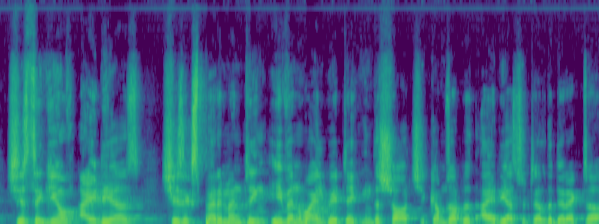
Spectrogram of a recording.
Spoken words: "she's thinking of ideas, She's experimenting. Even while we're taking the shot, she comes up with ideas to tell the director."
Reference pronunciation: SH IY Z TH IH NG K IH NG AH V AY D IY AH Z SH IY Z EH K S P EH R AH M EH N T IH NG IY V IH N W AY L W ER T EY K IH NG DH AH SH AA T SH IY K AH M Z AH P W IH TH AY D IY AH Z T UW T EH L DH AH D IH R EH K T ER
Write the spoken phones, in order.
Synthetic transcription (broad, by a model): SH IY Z T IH NG K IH NG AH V AY D IY AH Z SH IY Z EH K S P EH R AH M EH N T IH NG IY V IH N W AY L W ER T EY K IH NG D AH SH AA T SH IY K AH M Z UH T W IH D AY D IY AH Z T UW T EH L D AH D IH R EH K T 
